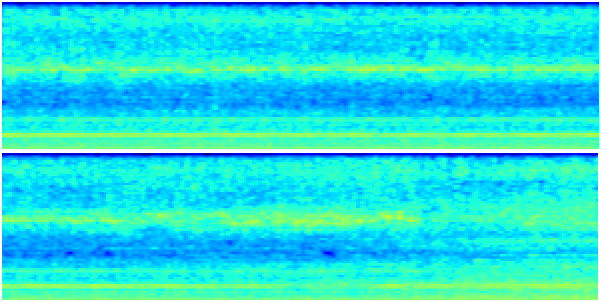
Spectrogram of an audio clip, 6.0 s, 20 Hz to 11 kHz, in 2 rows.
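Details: BMW E46 330i at steady idle: engine hum with constant thin whistle riding over it; abnormal engine noise, source unclear.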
